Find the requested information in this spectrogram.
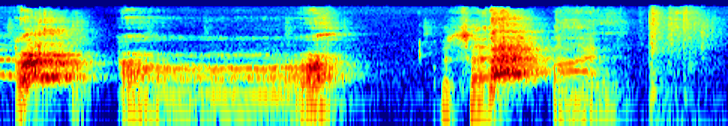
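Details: Spot, a male Wire Fox Terrier, singing along or letting another dog know he is there: drawn-out yowling howls with wavering pitch, two long bouts separated by a short pause, with a person speaking nearby.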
